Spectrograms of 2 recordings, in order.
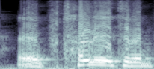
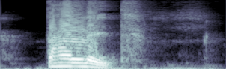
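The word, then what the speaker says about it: phthalate: 그래서 보면 프탈레이트는 발음 자체가 잘못됐다. 풀자는 빼야 된다. 딸레이트 이렇게 발음하는 게 맞는 것 같아요.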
